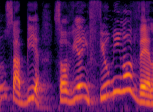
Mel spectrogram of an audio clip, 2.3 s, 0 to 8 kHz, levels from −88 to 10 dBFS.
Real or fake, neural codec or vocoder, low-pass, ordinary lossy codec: real; none; none; none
